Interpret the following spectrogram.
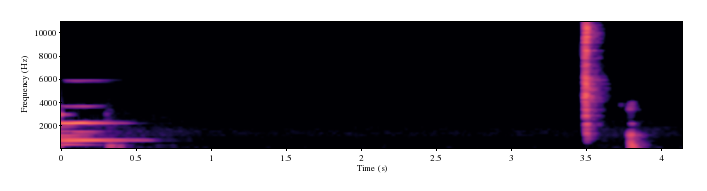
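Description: A single bright metallic ding, several ringing tones struck together and fading out within about half a second, followed by near silence.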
